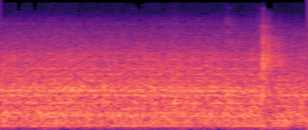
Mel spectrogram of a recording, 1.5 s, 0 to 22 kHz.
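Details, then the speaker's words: Rebuilt Harrison M300 13x40 metal lathe with reground surfaces, spindle turned down to about 540 rpm after running at 2500: even, steady hum with a light whine and no knocks or rattles; runs smoothly and quietly. "then crank it down to like 540. so it's relatively quiet"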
